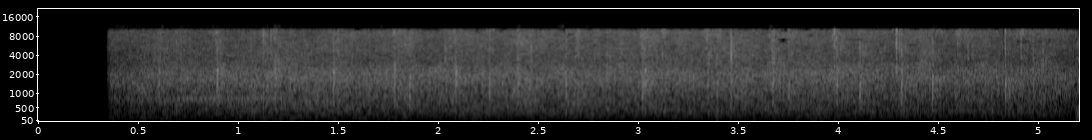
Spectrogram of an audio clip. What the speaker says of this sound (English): let's give a warm round of applause for all our heads of state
